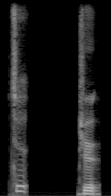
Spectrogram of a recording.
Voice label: "chu", Japanese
